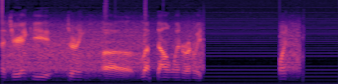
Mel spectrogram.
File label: Aviation 122.7; KSTE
